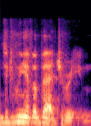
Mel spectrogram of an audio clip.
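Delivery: loud, obnoxious, jerkish character voice. Asked by the others to redo a voice, doing it again, jerk voice. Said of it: "do it again".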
